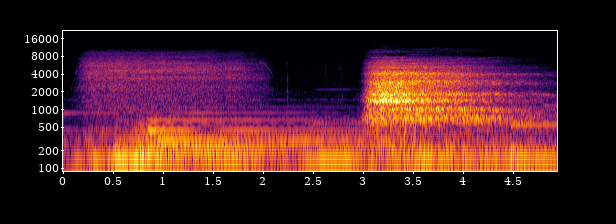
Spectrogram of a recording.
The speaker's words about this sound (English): take another deep dragon breath. Fill up your belly in and out.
